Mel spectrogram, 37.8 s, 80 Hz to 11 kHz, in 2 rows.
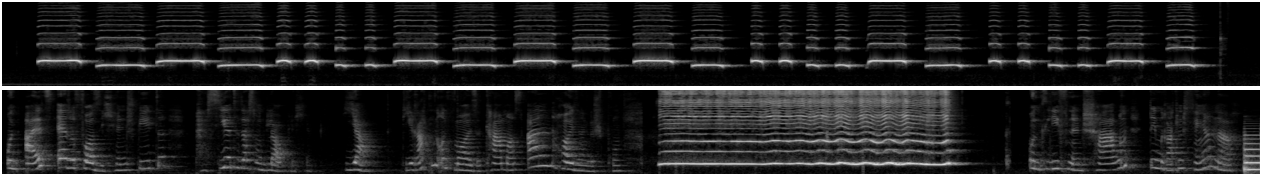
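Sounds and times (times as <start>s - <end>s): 
lively melody played on a small pipe: 0.5s - 18.1s, 28.7s - 33.3s
speech: 20.4s - 28.4s, 34.7s - 37.6s.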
